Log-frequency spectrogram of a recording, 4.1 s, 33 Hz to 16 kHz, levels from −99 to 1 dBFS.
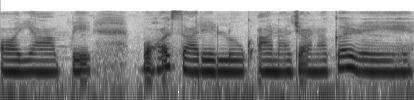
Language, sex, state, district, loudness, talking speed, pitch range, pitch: Hindi, female, Jharkhand, Ranchi, -15 LUFS, 160 wpm, 190-195 Hz, 190 Hz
